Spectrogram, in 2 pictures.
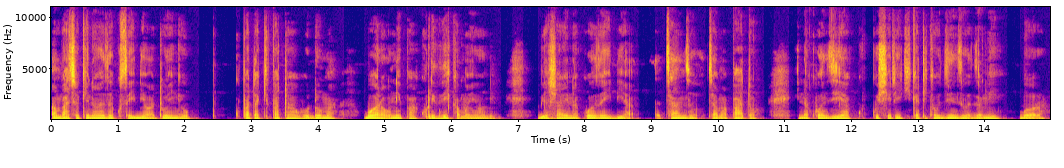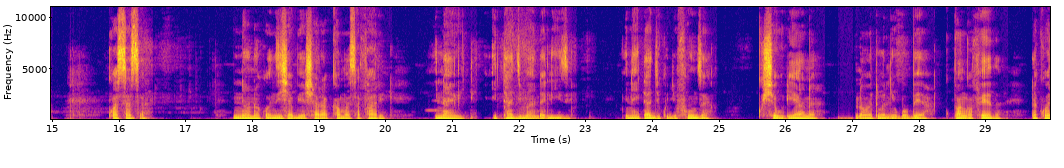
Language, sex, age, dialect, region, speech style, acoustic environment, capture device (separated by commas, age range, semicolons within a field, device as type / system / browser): Swahili, male, 18-24, Kenya - Mombasa, Kenya, happy, nature, mobile / Linux / Chrome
